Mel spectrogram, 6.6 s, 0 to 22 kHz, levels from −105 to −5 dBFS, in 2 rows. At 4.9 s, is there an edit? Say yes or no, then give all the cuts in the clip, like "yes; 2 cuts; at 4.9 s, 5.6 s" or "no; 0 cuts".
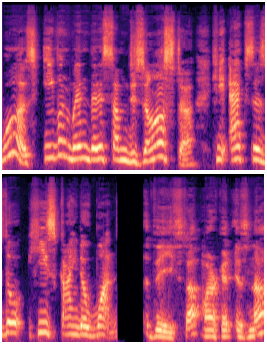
yes; 1 cut; at 4.9 s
